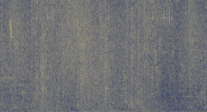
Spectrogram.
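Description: An explosion bursts loudly.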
